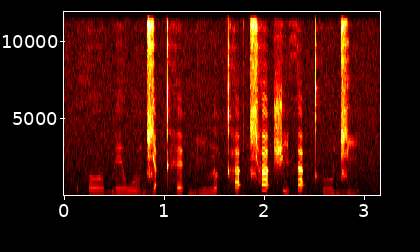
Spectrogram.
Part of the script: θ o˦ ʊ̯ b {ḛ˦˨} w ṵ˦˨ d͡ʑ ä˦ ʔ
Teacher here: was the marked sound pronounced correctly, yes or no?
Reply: no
